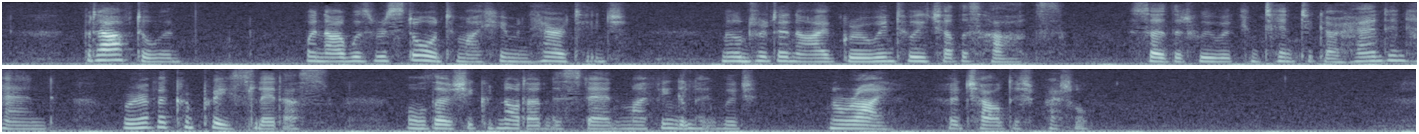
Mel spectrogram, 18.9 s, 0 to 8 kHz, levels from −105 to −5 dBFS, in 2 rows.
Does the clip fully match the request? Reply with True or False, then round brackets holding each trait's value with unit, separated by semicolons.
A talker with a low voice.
False (185 Hz)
